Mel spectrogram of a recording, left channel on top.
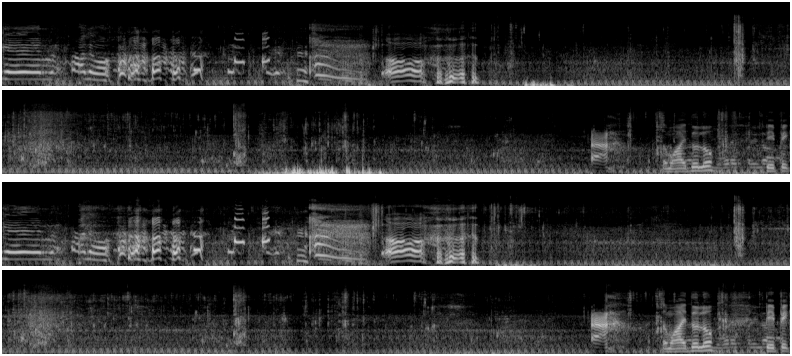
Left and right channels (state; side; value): normal; both; correlation 0.53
